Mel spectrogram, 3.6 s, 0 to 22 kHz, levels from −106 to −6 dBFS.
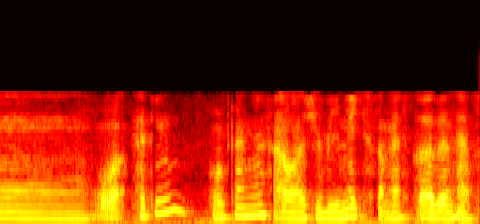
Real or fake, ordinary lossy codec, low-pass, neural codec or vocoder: fake; AAC, 16 kbps; 7.2 kHz; codec, 16 kHz, 8 kbps, FreqCodec, smaller model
